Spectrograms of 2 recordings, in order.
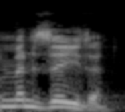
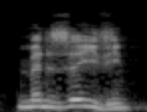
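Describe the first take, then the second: First: The name ends in the vowel a. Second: The name ends in the vowel i. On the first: This echoes a question about seeing someone. "بالنصب" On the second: This echoes a question about passing by someone. "بالجر"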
